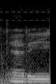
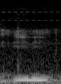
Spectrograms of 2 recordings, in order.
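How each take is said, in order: First: The first vowel is short, as in 'bed'. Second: The first vowel is long, as in 'bee'. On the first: The speaker calls it wrong. "I was pronouncing it Eddie" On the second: The speaker calls it right. "It's e- Edie"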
